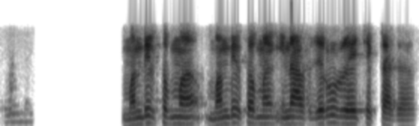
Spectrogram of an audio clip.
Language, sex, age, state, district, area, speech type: Maithili, female, 30-45, Bihar, Supaul, rural, conversation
